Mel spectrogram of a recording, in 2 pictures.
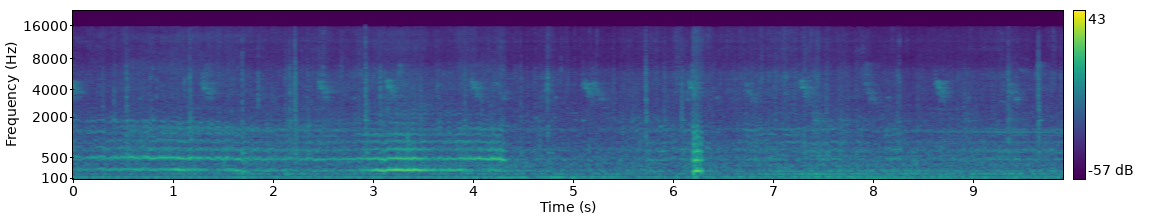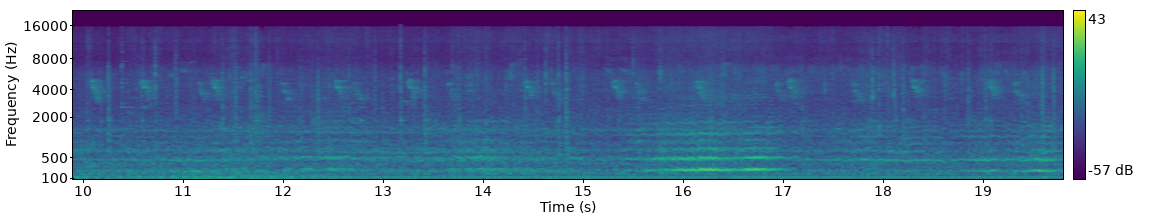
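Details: Honey bees crowding over comb scented with lemongrass oil inside a shipping box, a potential swarm trap, make a steady, droning hum that swells louder now and then as more bees fly close.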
